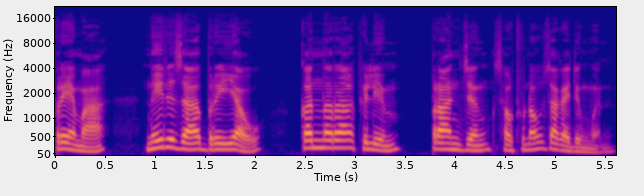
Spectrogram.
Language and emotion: Bodo, neutral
